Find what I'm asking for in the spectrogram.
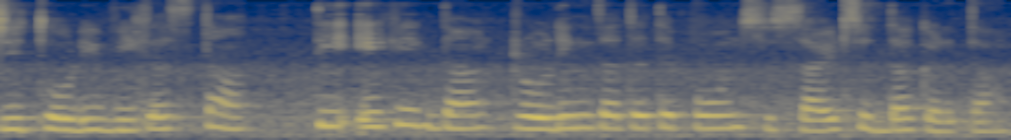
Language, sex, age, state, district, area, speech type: Goan Konkani, female, 18-30, Goa, Ponda, rural, spontaneous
